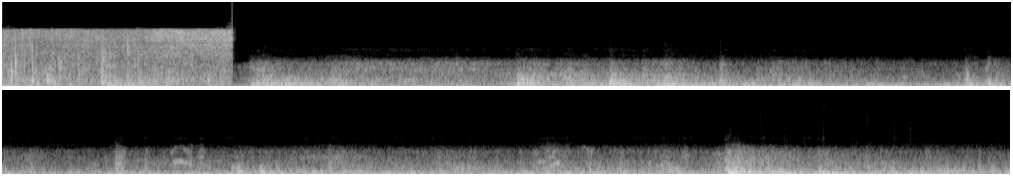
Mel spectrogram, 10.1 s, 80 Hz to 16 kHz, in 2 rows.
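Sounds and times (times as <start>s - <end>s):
soda spraying: 0.0s - 1.2s.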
